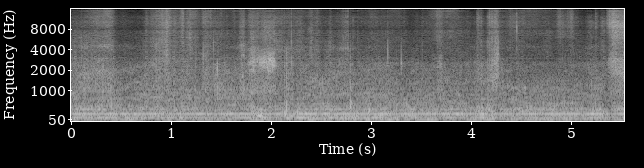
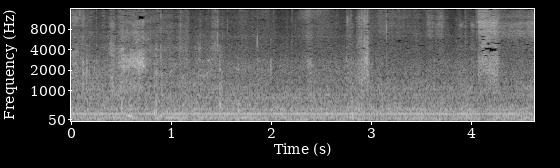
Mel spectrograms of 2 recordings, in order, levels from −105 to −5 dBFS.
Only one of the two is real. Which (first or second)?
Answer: second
